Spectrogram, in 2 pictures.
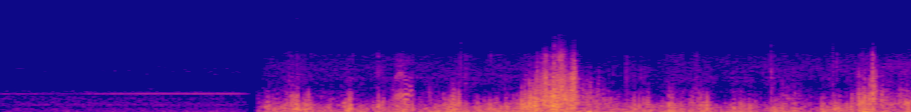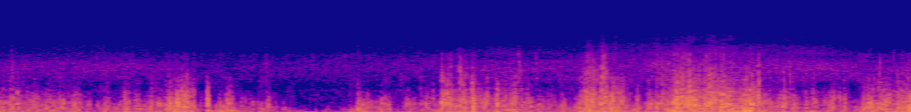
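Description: Wind buffeting the microphone outdoors in repeated gusts that swell and fade, starting abruptly a couple of seconds in. Before it, quiet room tone with a faint steady hum.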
